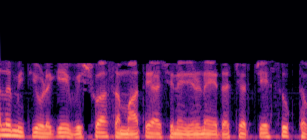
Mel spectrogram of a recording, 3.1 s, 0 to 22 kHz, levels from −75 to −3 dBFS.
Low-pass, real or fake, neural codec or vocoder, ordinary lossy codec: 3.6 kHz; real; none; MP3, 32 kbps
